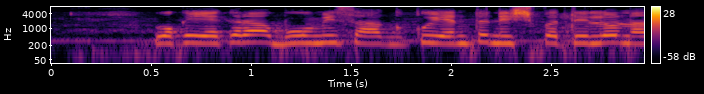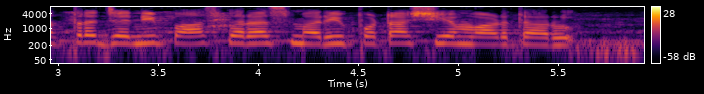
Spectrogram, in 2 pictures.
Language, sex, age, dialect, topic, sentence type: Telugu, female, 25-30, Southern, agriculture, question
